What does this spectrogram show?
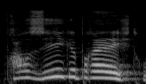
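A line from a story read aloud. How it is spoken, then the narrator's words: Call. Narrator (German): ruft Papa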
